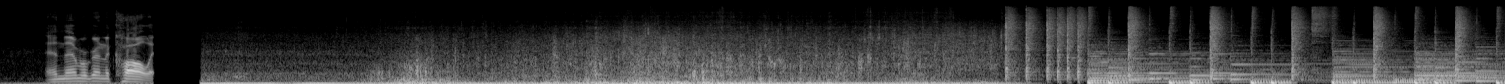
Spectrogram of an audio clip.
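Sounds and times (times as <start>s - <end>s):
car engine rumbling: 2.0s - 10.4s.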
